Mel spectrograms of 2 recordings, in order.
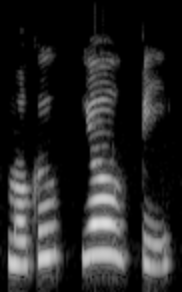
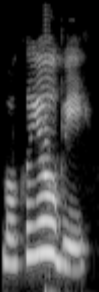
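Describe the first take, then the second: First: Very slow syllable-by-syllable. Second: Said in the usual way. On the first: Shown as a demonstration. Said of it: "teacher stretches reading slowly". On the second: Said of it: "teacher models kanji reading".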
